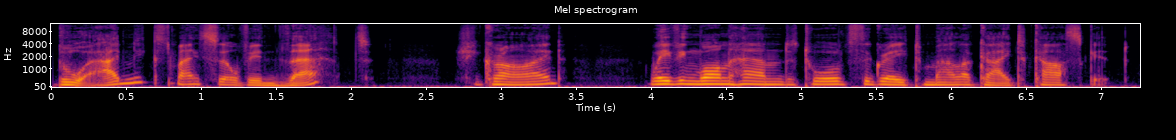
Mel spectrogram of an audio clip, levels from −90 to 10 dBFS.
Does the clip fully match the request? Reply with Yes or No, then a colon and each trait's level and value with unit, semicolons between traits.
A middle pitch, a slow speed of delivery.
Yes: medium, 145 Hz; slow, 130 wpm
